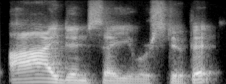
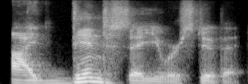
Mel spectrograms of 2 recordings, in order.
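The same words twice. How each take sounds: First: The stress falls on the word I. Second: The stress falls on the word didn't. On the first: Someone else said it. "Maybe I heard somebody else say it" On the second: It was never said at all. "Flat out denial"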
